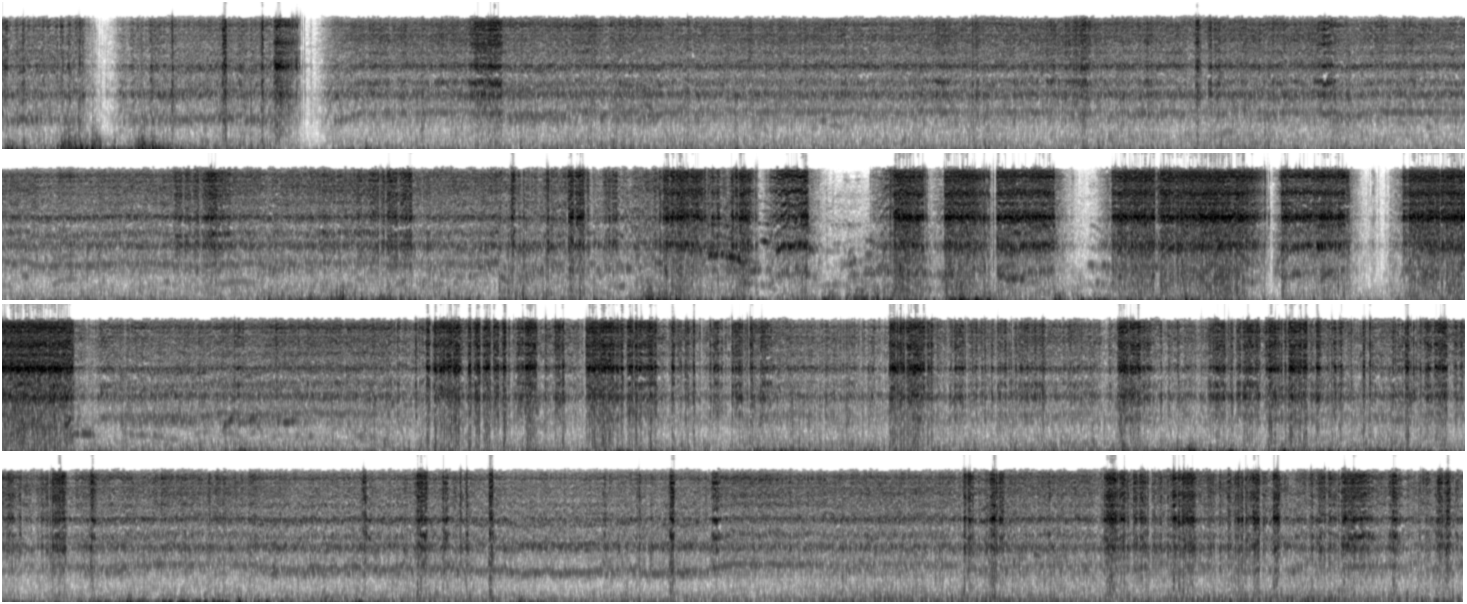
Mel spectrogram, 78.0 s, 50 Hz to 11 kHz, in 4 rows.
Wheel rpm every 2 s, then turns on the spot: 120, 130, 200, 220, 220, 230, 230, 230, 230, 230, 230, 230, 230, 210, 160, 70, 80, 140, 110, 170, 210, 230, 230, 230, 230, 230, 230, 230, 220, 220, 230, 190, 180, 180, 230, 230, 230, 220, 220.
none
